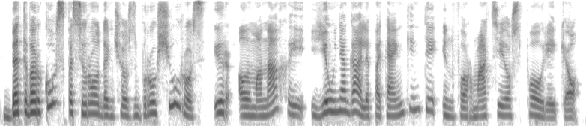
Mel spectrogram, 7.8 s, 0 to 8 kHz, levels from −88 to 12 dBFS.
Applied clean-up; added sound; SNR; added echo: none; none; none; none.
